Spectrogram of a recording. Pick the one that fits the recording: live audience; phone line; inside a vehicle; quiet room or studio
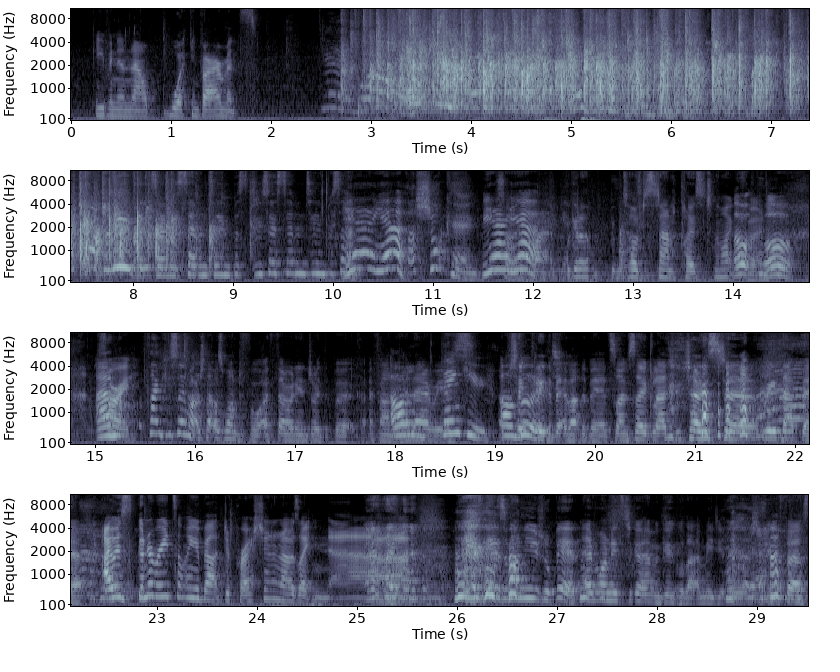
live audience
